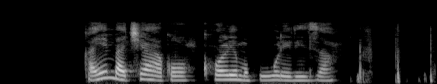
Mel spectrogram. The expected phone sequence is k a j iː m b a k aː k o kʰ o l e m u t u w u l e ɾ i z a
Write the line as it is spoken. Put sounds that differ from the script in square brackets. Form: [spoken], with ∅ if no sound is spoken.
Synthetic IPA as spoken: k a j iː m b a [c] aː k o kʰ o l e m u [k] u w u l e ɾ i z a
